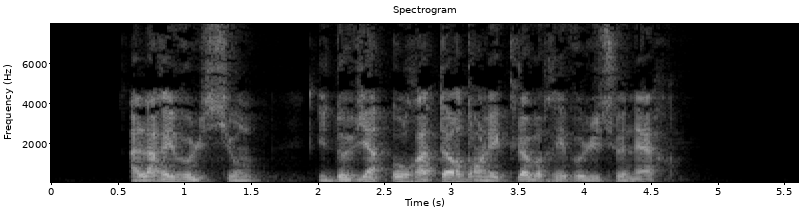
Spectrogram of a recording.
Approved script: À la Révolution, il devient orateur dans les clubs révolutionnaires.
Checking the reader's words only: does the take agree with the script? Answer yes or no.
yes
